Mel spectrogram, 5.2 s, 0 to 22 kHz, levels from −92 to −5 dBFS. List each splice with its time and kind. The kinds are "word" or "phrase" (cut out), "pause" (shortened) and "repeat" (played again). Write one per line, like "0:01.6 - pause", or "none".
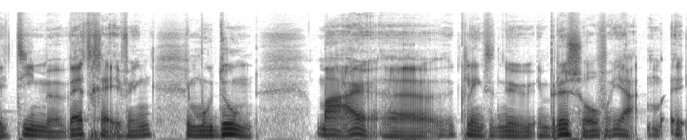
0:01.4 - word
0:04.0 - word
